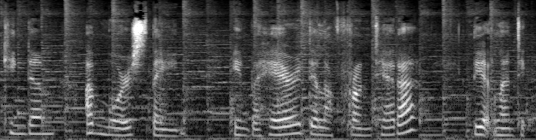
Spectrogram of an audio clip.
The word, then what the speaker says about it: Vejer: Vejer. Sí. Otra vez. Vejer.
